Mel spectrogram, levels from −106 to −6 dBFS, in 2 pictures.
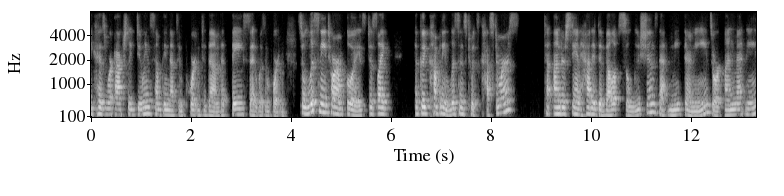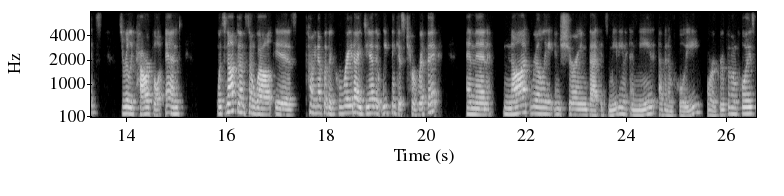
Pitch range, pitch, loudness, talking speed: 150-180 Hz, 165 Hz, -27 LUFS, 180 wpm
